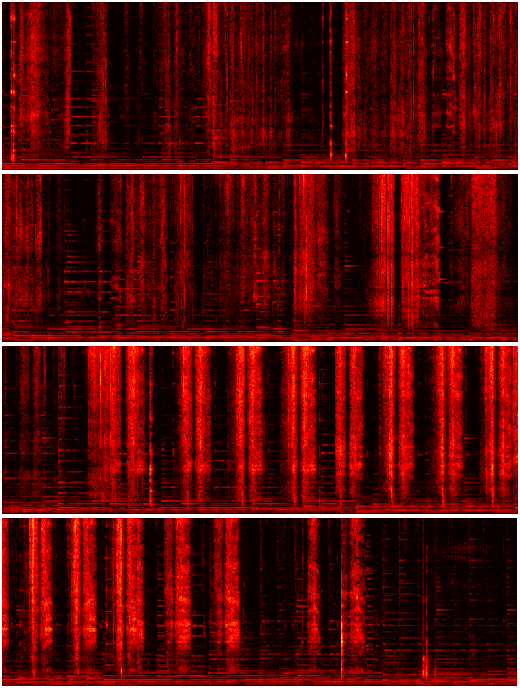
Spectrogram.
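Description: Kitchen knife cutting leaves on a wooden cutting board, first trimming stems, then slicing the rolled leaves into thin strips with many quick crisp cuts, thickest in the second half. Background music plays throughout.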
